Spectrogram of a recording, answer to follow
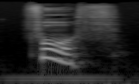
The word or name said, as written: fourth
